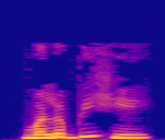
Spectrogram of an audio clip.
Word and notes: melebihi: Indonesian

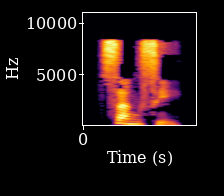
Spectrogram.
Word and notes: sanksi: indonesian

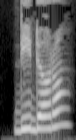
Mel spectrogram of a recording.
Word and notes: didorong: Indonesian

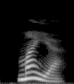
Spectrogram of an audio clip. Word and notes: maya: Indonesian

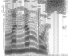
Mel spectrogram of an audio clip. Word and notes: menembus: Indonesian

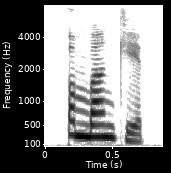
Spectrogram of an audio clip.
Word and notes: pembangkit: Indonesian

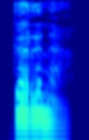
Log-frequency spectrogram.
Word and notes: karena: Indonesian

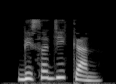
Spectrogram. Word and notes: disajikan: indonesian

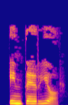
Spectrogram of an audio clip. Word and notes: interior: indonesian

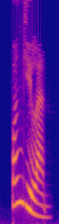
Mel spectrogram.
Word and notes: panggilan: Indonesian

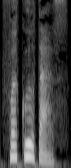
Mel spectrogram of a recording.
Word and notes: fakultas: indonesian

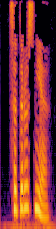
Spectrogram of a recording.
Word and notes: seterusnya: indonesian

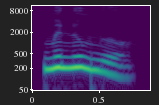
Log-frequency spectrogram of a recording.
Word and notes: menunggu: Indonesian

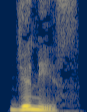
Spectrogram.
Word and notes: jenis: Indonesian

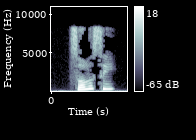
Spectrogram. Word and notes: solusi: Indonesian

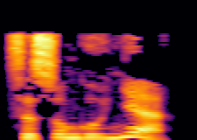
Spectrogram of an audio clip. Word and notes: sesungguhnya: Indonesian

